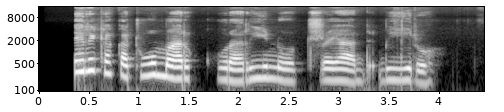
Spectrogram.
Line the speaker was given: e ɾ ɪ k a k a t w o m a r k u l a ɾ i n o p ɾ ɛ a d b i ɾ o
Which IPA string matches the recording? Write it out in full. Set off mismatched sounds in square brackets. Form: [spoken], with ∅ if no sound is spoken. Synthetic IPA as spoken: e ɾ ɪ k a k a t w o m a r k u [ɾ] a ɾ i n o [t] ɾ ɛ a d b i ɾ o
